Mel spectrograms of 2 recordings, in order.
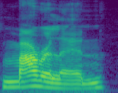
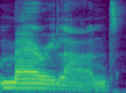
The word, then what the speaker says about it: Maryland: Um, it's pronounced like Marilyn, not Maryland.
